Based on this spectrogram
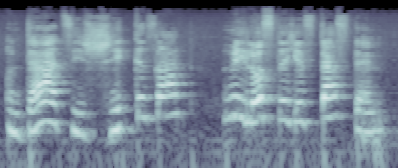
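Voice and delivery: höhere, lautere Mädchenstimme voller Freude; begeistertes Grünäuglein. A narrator's reading. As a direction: quietsch vor Vergnügen als Grünäuglein. Grünäuglein voiced higher. (Grünäuglein, hell und begeistert)

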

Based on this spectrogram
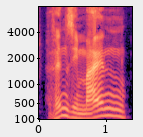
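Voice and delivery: slow, loud grudging growl. A narrator's reading. Herr Fuchs grudgingly agrees with a growl. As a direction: give in through a growl. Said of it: "knurrte der Fuchs".

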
